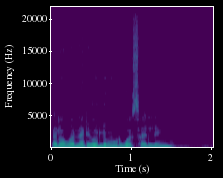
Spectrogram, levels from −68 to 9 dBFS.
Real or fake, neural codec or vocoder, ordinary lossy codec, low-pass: fake; codec, 44.1 kHz, 3.4 kbps, Pupu-Codec; none; none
